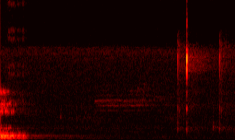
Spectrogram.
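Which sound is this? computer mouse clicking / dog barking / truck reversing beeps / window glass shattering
computer mouse clicking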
